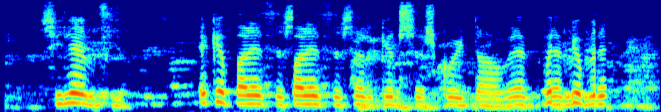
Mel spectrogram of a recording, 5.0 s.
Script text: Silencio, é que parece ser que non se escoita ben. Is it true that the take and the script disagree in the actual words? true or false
true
